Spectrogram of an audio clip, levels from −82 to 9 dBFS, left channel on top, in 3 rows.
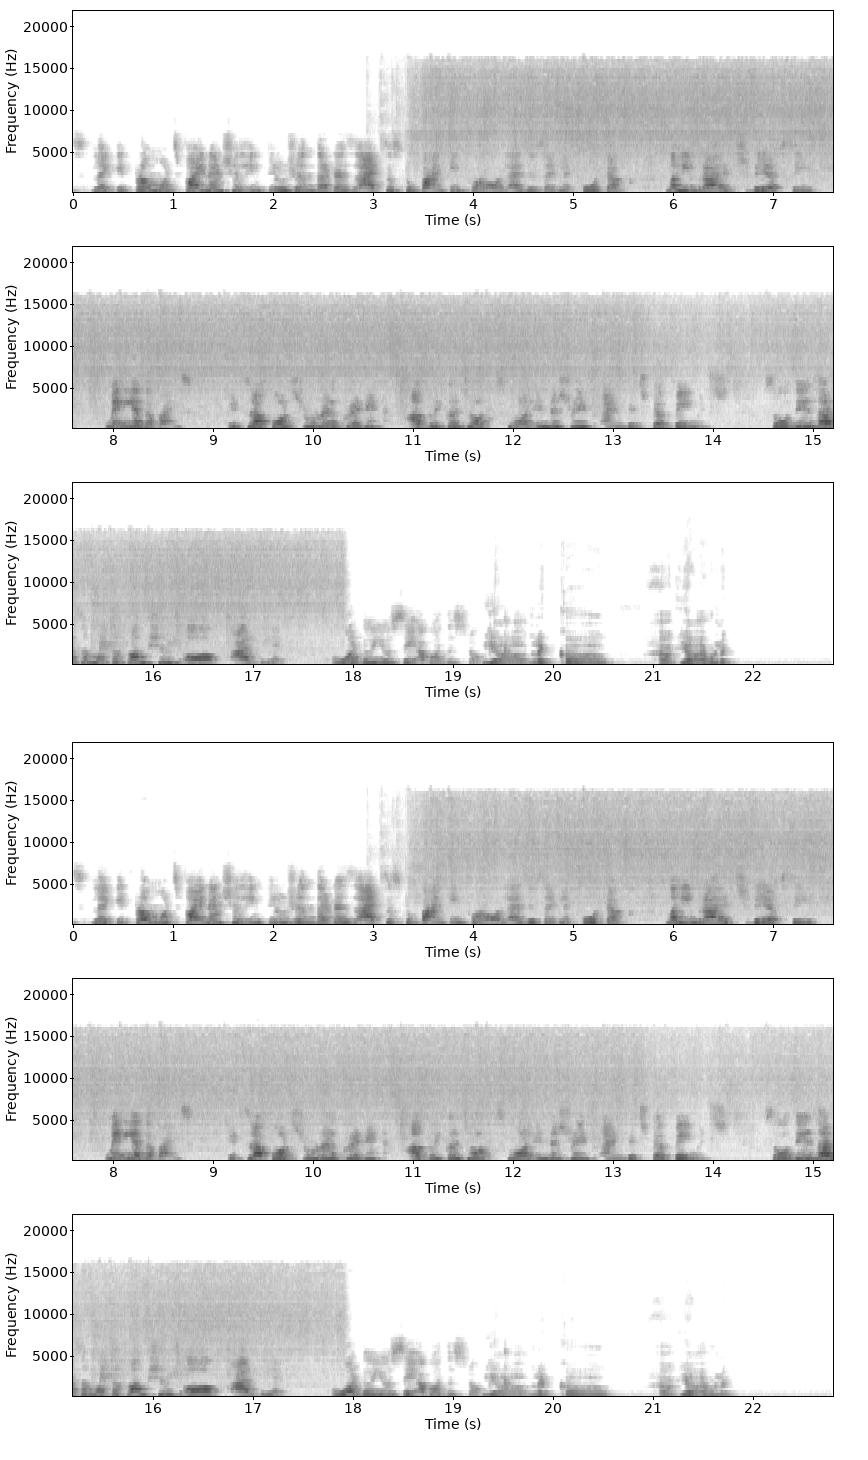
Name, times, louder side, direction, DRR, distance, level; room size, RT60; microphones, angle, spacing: voice 1, 0.0-7.7 7.9-8.8 9.1-10.6 10.9-14.1 14.5-17.3 17.8-19.3, right 1 dB, 10° right, 1.4 m, -34 dB
sound 1, 2.8-17.9, left 2 dB, 20° left, 1.9 m, -46 dB
voice 2, 19.3-20.6 21.0-21.8, left 4 dB, 35° left, 0.5 m, -38 dB
2.8 x 2.8 x 4.4 m
head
